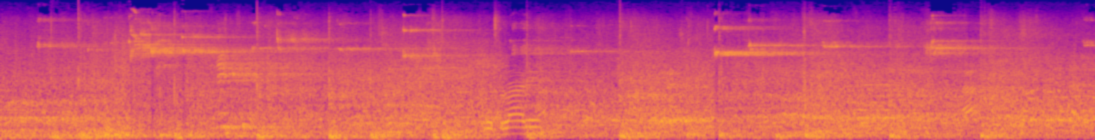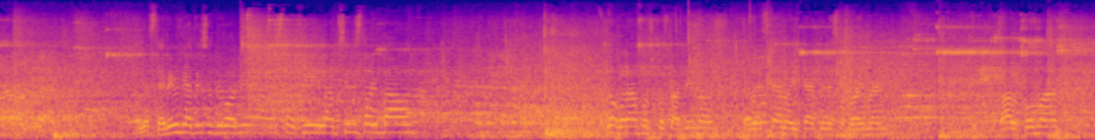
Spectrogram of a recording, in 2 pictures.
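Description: Men call out and shout to each other across an echoing hall.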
